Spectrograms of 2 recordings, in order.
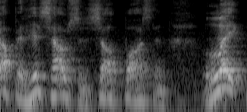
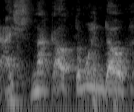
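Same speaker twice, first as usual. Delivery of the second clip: normal talking voice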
